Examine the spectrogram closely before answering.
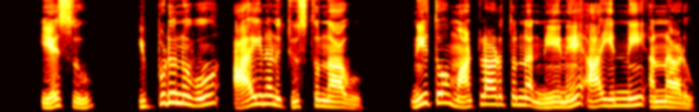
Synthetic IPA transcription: je̞ːsu | ipːuɽunuʋːua̰ːjɐnɐnut͡ʃuːst̪unːaːwu | niːt̪o̞ːmaːʈlaːɽut̪unːɐne̞ːne̞ːʔaːjɐnːiʔɐnːaːɽu

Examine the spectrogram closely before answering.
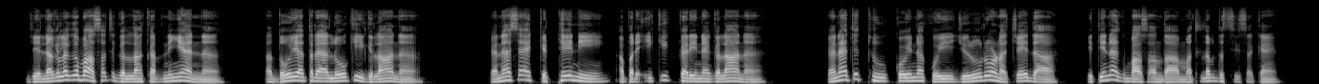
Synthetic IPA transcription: d͡ʒeːlɐɡələɡbʱaːsãt͡ʃɡɐlːãkɐɾnɪjãɦɐn | t̪ãd̪oːjaːt̪ɾɛloːkiɡlaːn | kɐnɛsɛːkɪʈʰːenĩɐpəɾɪkːɪkːɐɾinɛɡɐlaːn | kɐnɛt̪ɪt̪ʰːukoːinakoːid͡ʒɐɾuːɾɦoːɽ̃at͡ʃaːid̪a | kit̪ɪnãbʱaːsãd̪amɐt̪ləb̚d̪ɐsːisɐkɛ̃ː

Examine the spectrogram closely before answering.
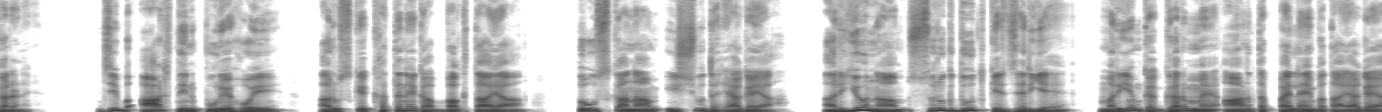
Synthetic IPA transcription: kɐɾəɽ̃ | d͡ʒɪbaːʈʰd̪ɪnpuɾeɦoːe | ɐɾʊskekʰɐt̪nekabɐkʰt̪aːja | t̪oʊskanaːmjiːsud̪ʱɐɾjaɡɐja̰ | ɐɾjonaːmsʊɾɡd̪uːt̪kezɐɾɪje | mɐɾɪjəmkeɡɐɾmːɛ̃ʔaːɽ̃t̪ɛpɛːlɛ̃ɦĩbɐt̪aːjaɡɐja

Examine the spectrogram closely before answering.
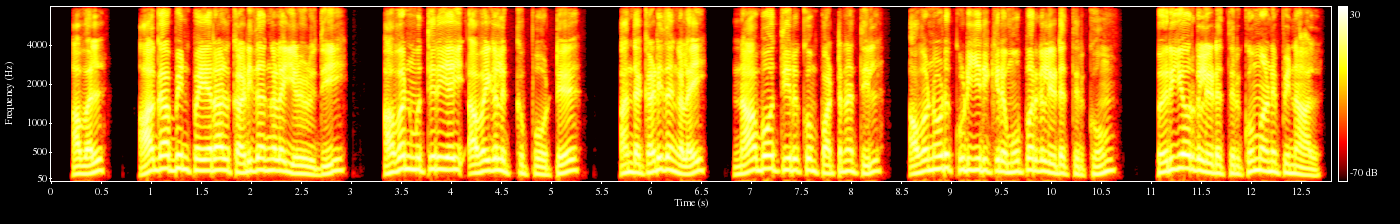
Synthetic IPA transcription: ɐʋɐɭ | aːɣaːbɪnpɛjɐɾaːlkɐɽɪðɐŋɡɐɭɐɪɛɻɯði | ɐʋɐnmʊt̪ːɪɾɐjɐɪʔɐʋɐɪɣɐɭɯkːɯpːoːʈːɯ | ɐnd̪ɐk̬ːɐɽɪðɐŋɡɐɭɐɪ | naːboːt̪ːɪɾɯkːɯmpɐʈːɐnɐt̪ːɪl | ɐʋɐnoːɽɯkʊɽɪjɪɾɯk̬ːɪrɐmuːpːɐɾɣɐɭɪɽɐt̪ːɪrkɯm | pɛɾɪjoːɾɣɐɭɪɽɐt̪ːɪrkɯmɐnɯpːɪnaːl

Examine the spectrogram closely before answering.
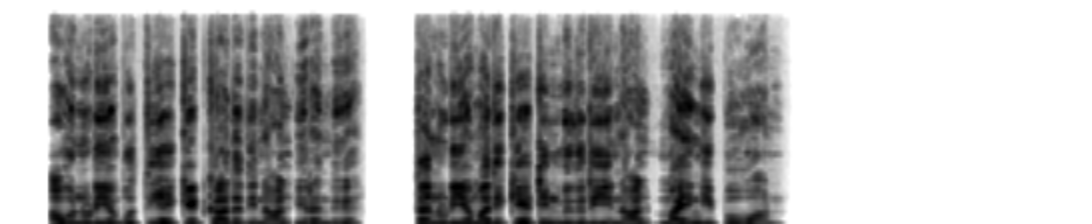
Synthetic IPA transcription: ɐʋɐnɯɽɐjɐbʊt̪ːɪjɐɪkːeːʈ̚kaːðɐðɪna̰ːlɪɾɐnd̪ɯ | t̪ɐnːɯɽɐjɐmɐðɪkːeːʈːɪnmɪɣɯðɪjɪna̰ːlmɐjɐŋɡɪpːoːʋa̰ːn

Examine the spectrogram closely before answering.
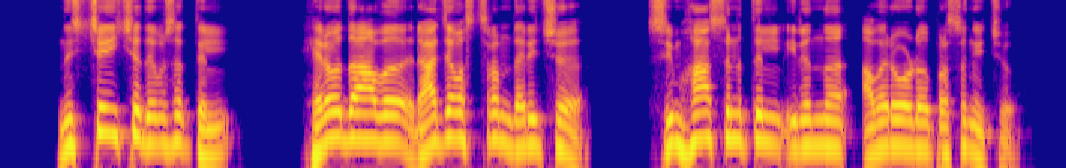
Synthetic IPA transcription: niɕt͡ɕɐjit͡ɕːɐd̪iʋɐs̬ɐt̪ːil | he̞ɾo̞ːd̪aːʋɨɾaːd͡ʑɐʋɐst̪rɐmd̪ɐɾit͡ɕːɨ | simɦaːsɐnɐt̪ːiliɾunːɨɐʋɐɾo̞ːɽɨprɐsɐŋɡit͡ɕːṵ

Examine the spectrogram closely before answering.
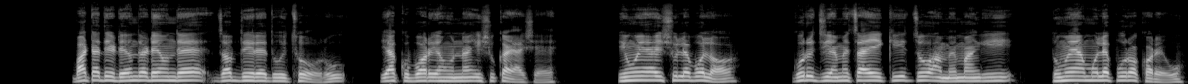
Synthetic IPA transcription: baːʈad̪iɖeːʊ̃nd̪ɛɖeʊ̃nd̪ɛd͡zɐb̚d̪iɾɛd̪ʊit͡sʰoːɾu | jaːkubɔɾjɔɦʊnːajiːʃukaːia̰ːʃɛ̰ | t̪ɪũɛjiːʃulɛboːlɔ | ɡʊɾud͡ziamɛt͡saːikid͡zoːaːmɛmãːŋɡi | t̪ʊmɛaːmulɛpuɾɔkɔɾḛːu

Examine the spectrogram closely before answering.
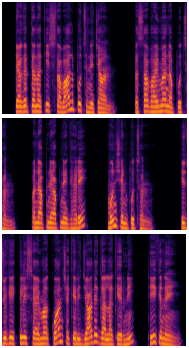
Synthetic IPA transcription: t̪eɐɡəɾt̪ɐnãkɪt͡ʃʰsɐʋaːlpʊt͡ʃʰnet͡ʃaːn | t̪asɐbʱaːimãnapʊt͡ʃʰən | pɐnɐpneɐpneɡʱɐɾe | mʊnʃənpʊt͡ʃʰən | kɪd͡ʒoːk̬ikɐlisaːmãkʊãːnʃɐkeːɾid͡ʒjaːd̪eɡɐlːakeːɾni | ʈʰiːknɐ̃ĩ

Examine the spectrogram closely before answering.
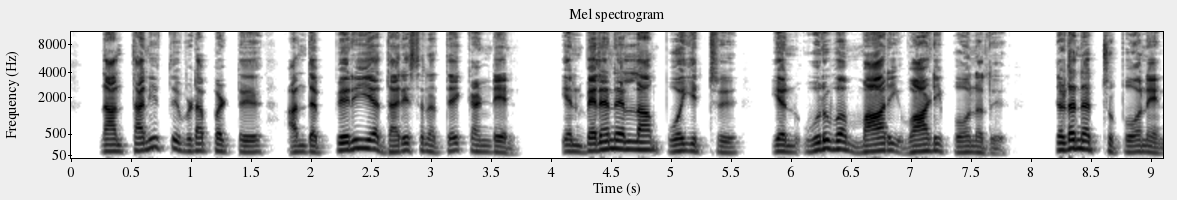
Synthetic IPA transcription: naːnt̪ɐnɪt̪ːɯʋɪɽɐpːɐʈːɯʔɐ̰nd̪ɐpːɛɾɪjɐd̪ɐɾɪsɐnɐt̪ːɐɪkɐɳɖeːn | ɛnbɛlɐnɛlːaːmpoːjɪʈrɯ | ɛnʊɾʊʋɐmːaːɾiʋaːɽipːoːnɐðɯ | t̪ɪɽɐnɐʈrɯpoːneːn

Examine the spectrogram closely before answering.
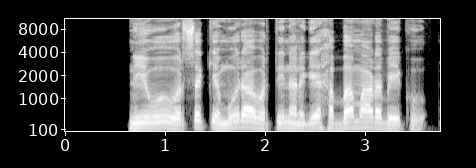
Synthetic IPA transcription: niːʋuʋɔɾsɐkːe̞muːɾaːʋɐɾt̪inɐnɐɡe̞ɦɐbːɐmaːɽɐbe̞ːku

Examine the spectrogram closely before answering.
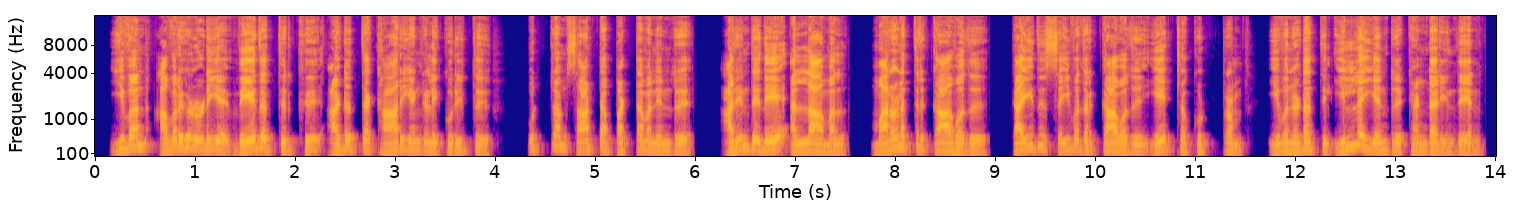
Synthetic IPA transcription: ɪʋɐnɐʋɐɾɣɐɭɯɽɐjɐʋeːðɐt̪ːɪrkʰɯʔɐɽɯt̪ːɐkaːɾɪjɐŋɡɐɭɐɪkːʊrɪt̪ːɯ | kʊʈrɐmsaːʈːɐpːɐʈːɐʋɐnɛndrɯ | ʔɐrɪnd̪ɐðeːʔɐlːaːmɐl | mɐɾɐɳɐt̪ːɪrkaːʋɐðɯ | kɐɪðɯsɛjʋɐðɐrkaːʋɐðɯʔeːʈrɐkʊʈrɐm | ɪʋɐnɪɽɐt̪ːɪlɪlːɐɪɛndrɯkɐɳɖɐɾɪnd̪eːn

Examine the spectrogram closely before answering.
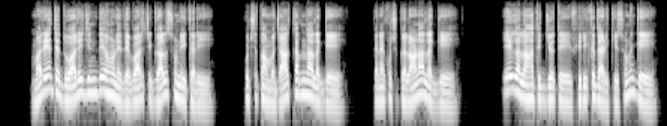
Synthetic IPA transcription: mɐɾjãt̪ed̪ʊaːɾed͡ʒɪ̃nd̪eɦoːɽ̃ed̪ebaːɾet͡ʃɡɐlːsʊɽ̃ikɐɾi | kʊt͡ʃʰt̪ãmɐd͡ʒaːkːɐɾnalɐɡːe | kɐnɛkʊt͡ʃʰɡɐlaːɽ̃alɐɡːe | eːɡɐlːaɦãt̪ɪd͡ʒjot̪epʰɪɾiɪkd̪ʱɐːɽkisʊɽ̃ɡeː

